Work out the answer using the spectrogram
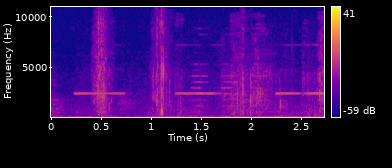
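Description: Steady high-pitched beeps, about half a second each, roughly once a second, over footsteps rustling through undergrowth: the downed drone's locator alarm.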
